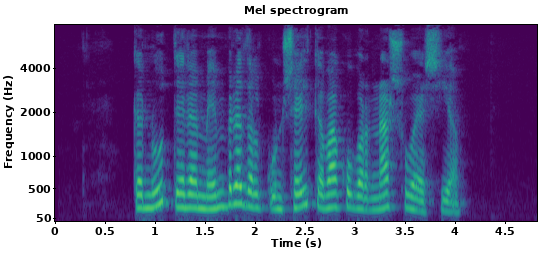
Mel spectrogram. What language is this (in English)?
Catalan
